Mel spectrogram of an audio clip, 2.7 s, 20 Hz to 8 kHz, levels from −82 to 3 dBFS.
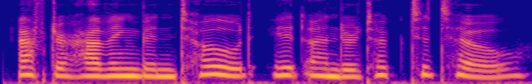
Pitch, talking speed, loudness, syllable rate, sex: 215 Hz, 180 wpm, -17 LUFS, 5.4 syllables/s, female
